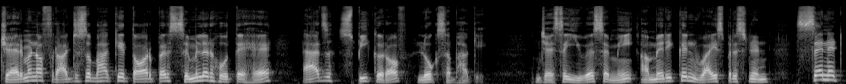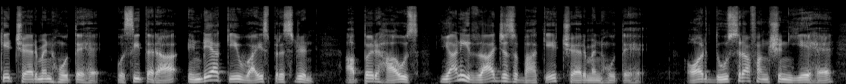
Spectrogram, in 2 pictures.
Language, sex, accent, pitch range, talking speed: Hindi, male, native, 110-160 Hz, 155 wpm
